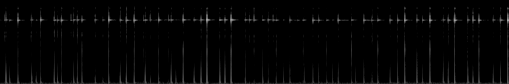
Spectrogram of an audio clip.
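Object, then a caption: Small glass bottle with metal cap. A small, full glass serum bottle with a gold cap is tapped and scratched with long nails. The result is a quick, irregular run of dozens of sharp clicks and ticks, each with a bright, high glassy ping that dies away almost instantly, over a soft low scratching rustle.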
